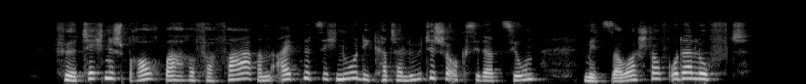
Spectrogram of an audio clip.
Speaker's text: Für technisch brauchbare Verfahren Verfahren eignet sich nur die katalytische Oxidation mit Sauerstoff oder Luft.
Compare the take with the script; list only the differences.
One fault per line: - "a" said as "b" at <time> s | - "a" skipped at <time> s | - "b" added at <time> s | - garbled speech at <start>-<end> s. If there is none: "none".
- "Verfahren" skipped at 2.7 s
